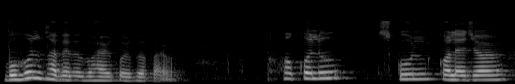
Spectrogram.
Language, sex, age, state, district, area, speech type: Assamese, female, 18-30, Assam, Morigaon, rural, spontaneous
